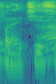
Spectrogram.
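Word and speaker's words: Franzese: Michael ¿Cómo se dice? Me olvida. – Michael Francisi, Francisi, Francesi. – Michael Francesi.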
